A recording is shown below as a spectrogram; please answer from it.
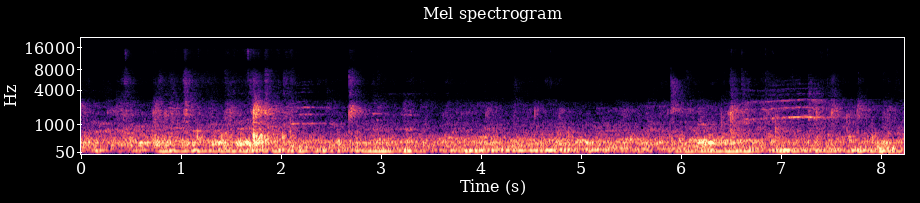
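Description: Flock of domestic pigeons feeding at a seed bowl: many quick clicks of beaks pecking grain, with low pigeon cooing underneath and a brief higher call near the end.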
